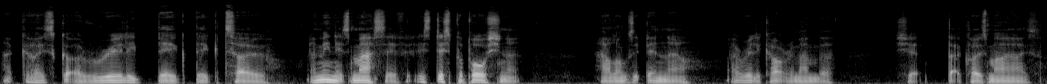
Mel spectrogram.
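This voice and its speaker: A man's voice: very deep voice, fairly even intonation, moderate pace, mellow, no room sound. A British man telling a scripted first-person story as an audio drama narrator, wry and confessional, with music behind him.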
